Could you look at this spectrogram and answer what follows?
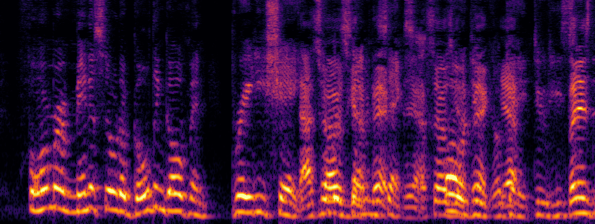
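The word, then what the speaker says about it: Skjei: the previous round former Minnesota Golden Gman Brady Shay okay dude but how do you spell it's like SK k j y j e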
